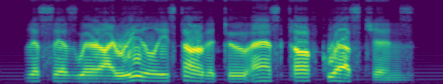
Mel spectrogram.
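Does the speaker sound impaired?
Yes: athetoid cerebral palsy; couldn't express self first 6 years, family couldn't understand, speech therapist Judy, communication box.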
